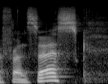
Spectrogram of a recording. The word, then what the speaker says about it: Francesc: France s hello France esque hey how's it going how are you pretty good that was a decent pronunciation of my name oh thank you that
